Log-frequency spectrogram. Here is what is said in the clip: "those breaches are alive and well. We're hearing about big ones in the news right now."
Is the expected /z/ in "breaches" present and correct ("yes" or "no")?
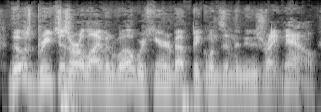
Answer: yes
